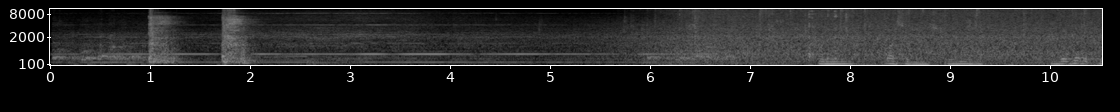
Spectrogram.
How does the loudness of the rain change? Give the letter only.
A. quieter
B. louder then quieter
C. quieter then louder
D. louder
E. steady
D.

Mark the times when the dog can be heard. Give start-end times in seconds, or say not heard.
0.0-1.1, 6.0-7.0.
